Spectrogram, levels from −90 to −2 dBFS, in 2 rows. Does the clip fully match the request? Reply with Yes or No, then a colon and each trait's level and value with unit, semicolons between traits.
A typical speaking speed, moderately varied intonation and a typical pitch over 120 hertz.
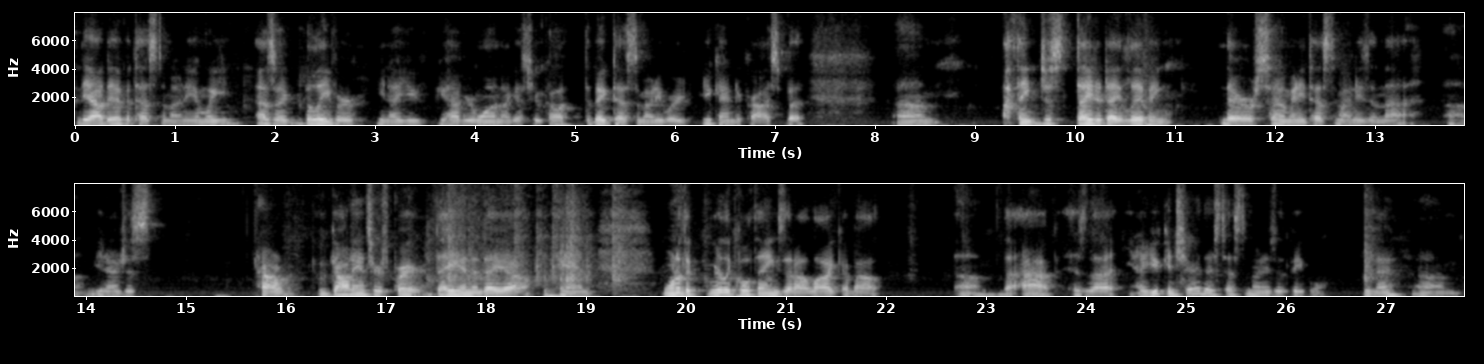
No: average, 190 wpm; narrow, 2.3 semitones; low, 130 Hz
